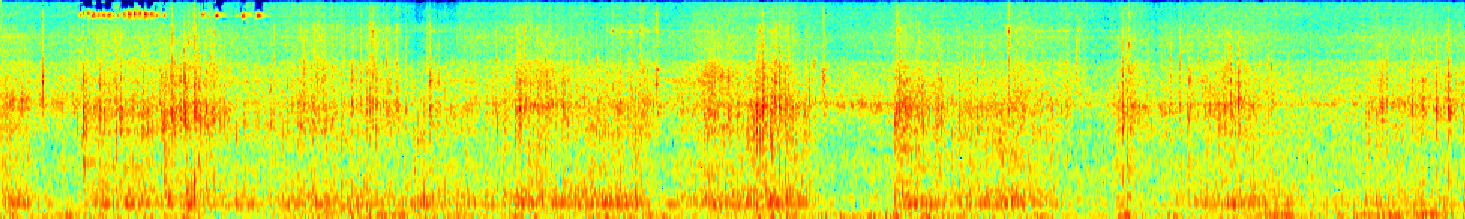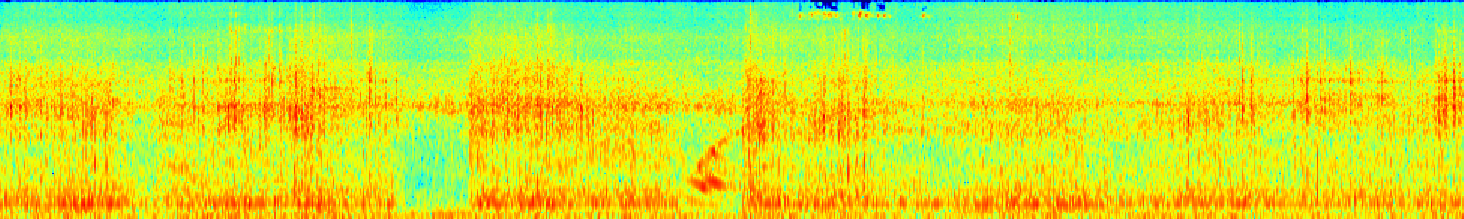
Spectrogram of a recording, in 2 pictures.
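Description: Bicycle tyres crunch and rumble over dirt and gravel.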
